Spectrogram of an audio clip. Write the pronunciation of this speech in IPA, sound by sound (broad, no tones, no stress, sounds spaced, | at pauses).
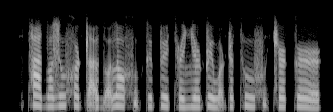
t̪ʰ a d̪ ɔ z u x ɔ ʈ a̰ o̯ d̪ ɔ̰ l ɔ x ṵ k ø p ø t̪ʰ ə˞ ʎ ə˞ o̯ ʈ ø w ɔ̰ ʈ ɤ t̪ʰ u x ṵ cʰ ə˞ k ə˞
